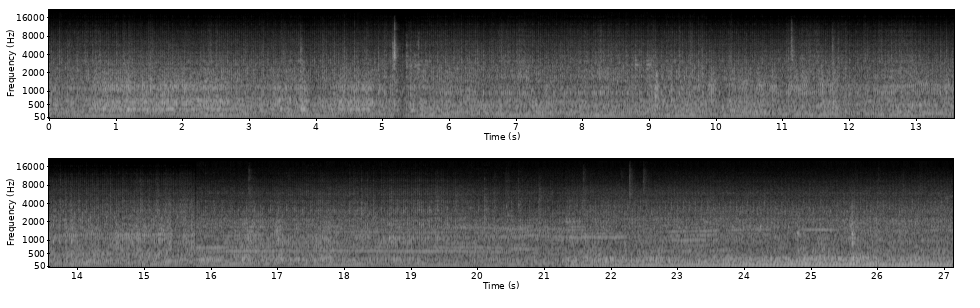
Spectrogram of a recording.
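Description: Bulldozer fitted with ripper teeth cutting a path across a steep hill, its heavy diesel engine droning loud and continuous, with a deeper, throatier growl settling in toward the end.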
